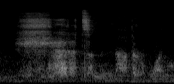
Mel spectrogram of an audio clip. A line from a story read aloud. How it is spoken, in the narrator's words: one of them mutters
